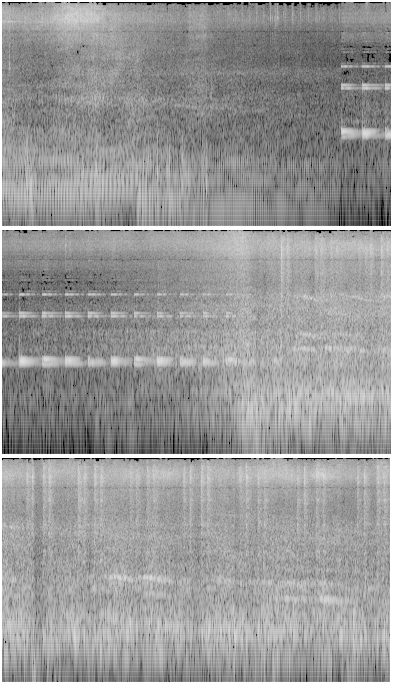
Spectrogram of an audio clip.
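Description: A railway level-crossing warning bell starts dinging steadily, about two strikes a second, roughly seven seconds in. About halfway through, a Tobu Tojo Line electric commuter train passes close by: wheels rumbling on the rails and a motor whine that rises and falls, drowning out the bell.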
